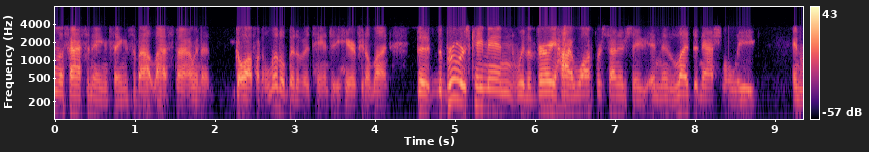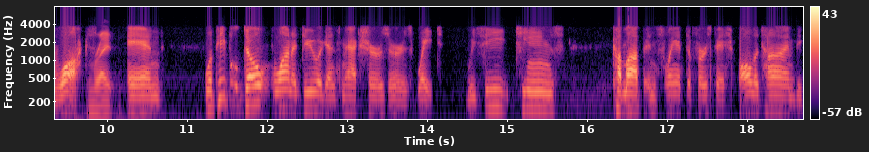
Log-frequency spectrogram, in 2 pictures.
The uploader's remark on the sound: called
